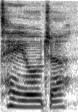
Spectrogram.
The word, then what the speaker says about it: Oja: See, the character that this person, Oja, I think is how it's pronounced. Let me actually check that. Yeah, it's Oja.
